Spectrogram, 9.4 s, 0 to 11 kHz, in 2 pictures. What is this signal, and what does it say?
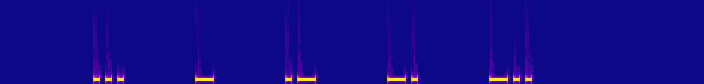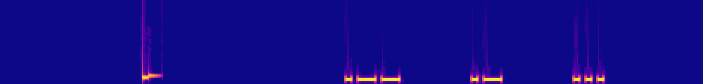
Morse code, heard as a keyed tone, about 30 wpm, spaced as for 14 wpm, 700 Hz. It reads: STAND WAS
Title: 4x Character Spacing - Top 300 Words - 30wpm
